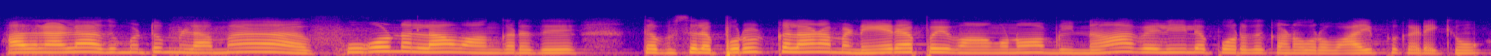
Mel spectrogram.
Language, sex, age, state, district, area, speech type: Tamil, female, 30-45, Tamil Nadu, Mayiladuthurai, urban, spontaneous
